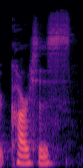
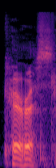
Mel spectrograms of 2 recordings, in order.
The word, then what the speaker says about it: Karras: And while Father Carsus. – Karras.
